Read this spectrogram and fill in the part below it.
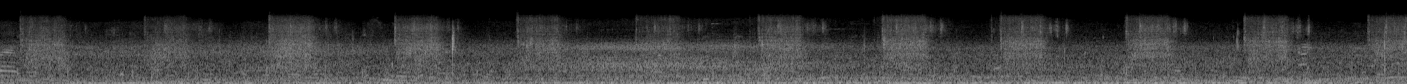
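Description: A curtain of falling water splashes into a pool in bursts.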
